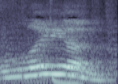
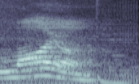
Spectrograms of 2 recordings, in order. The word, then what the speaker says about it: Leon: Galadon, it's Leon, not Lion.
